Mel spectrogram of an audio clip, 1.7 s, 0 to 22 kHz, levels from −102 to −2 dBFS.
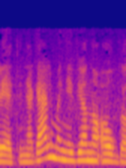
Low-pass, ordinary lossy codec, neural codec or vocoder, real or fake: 10.8 kHz; MP3, 48 kbps; none; real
